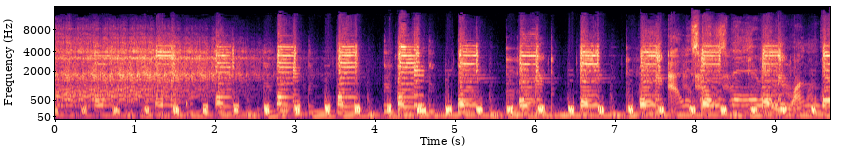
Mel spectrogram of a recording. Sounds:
Music

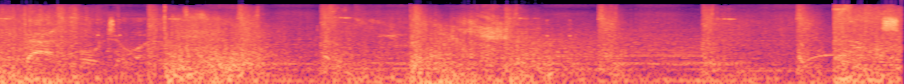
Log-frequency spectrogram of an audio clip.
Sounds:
Speech, Boom, Music

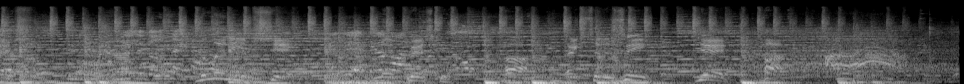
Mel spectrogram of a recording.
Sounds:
Speech, Music

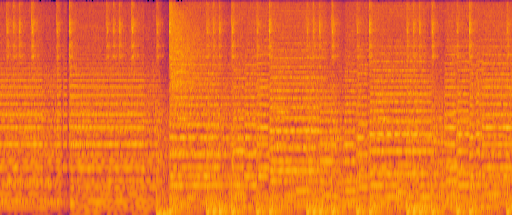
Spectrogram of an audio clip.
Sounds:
Music, Soundtrack music, Video game music

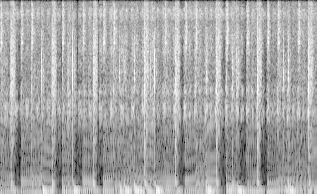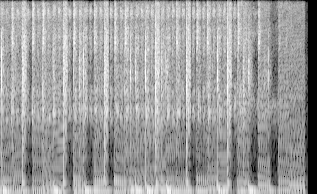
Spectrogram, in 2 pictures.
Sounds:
Drum kit, Drum, Musical instrument, Bass drum, Music

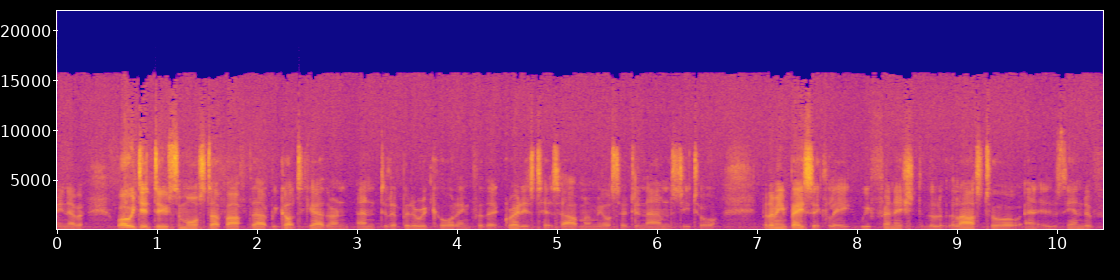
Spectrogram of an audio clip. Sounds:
Speech

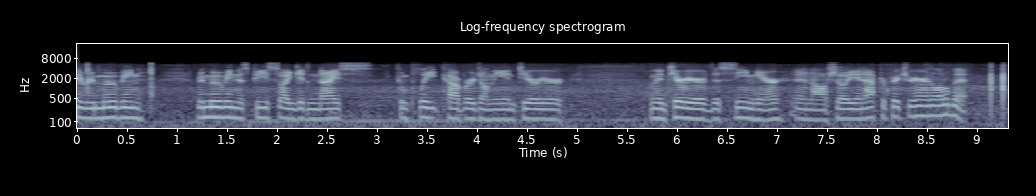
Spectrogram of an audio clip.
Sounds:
Speech

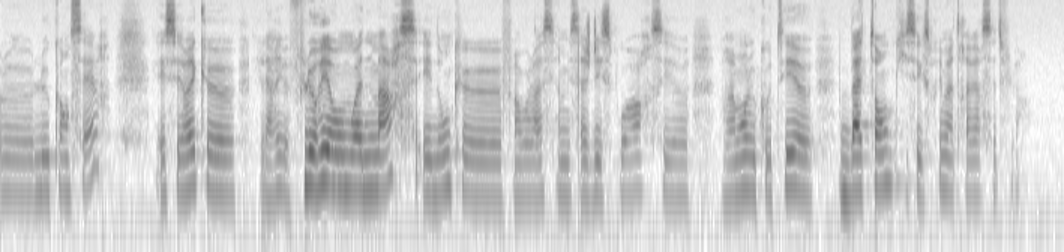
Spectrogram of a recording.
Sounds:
Speech

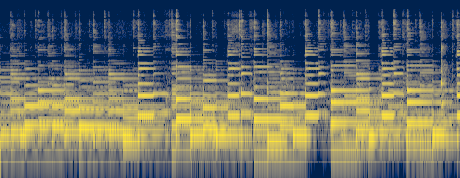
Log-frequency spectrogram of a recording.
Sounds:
Music, Plucked string instrument, Musical instrument, Guitar

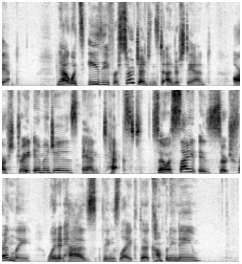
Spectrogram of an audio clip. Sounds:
Speech

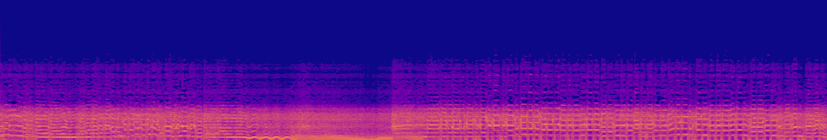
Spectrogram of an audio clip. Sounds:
Musical instrument, Electric guitar, Music, Plucked string instrument, playing electric guitar

